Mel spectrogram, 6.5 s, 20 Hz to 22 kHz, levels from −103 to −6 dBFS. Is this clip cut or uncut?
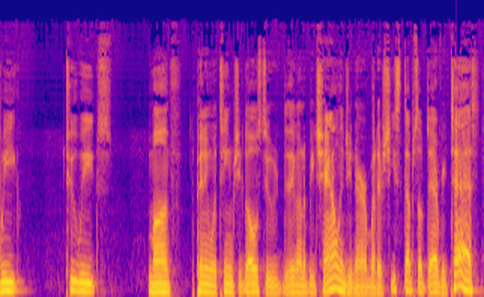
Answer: uncut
